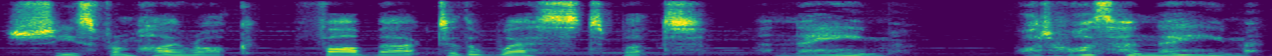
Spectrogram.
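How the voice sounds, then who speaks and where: A woman's voice: low voice, slow, soft background music. A woman voicing a devout, stern holy warrior who carries private doubt, speaking solemnly and formally, as in a fantasy game. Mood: guarded, resolute. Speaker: voiced follower character in a fantasy game mod. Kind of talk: scripted dramatic game dialogue.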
